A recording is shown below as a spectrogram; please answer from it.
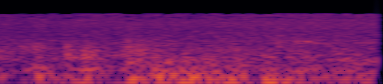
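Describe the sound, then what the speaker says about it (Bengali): Heavy rain pours down outside in a steady, dense roar that stays loud and unbroken throughout, with no voices. "ঝমঝম করে বৃষ্টি নামলো বাইরে"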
